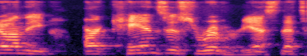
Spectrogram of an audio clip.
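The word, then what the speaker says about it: Arkansas River: atmosphere the ballpark is sits right on the our kansas river yes that's how it's pronounced um but it's uh it's it's a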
